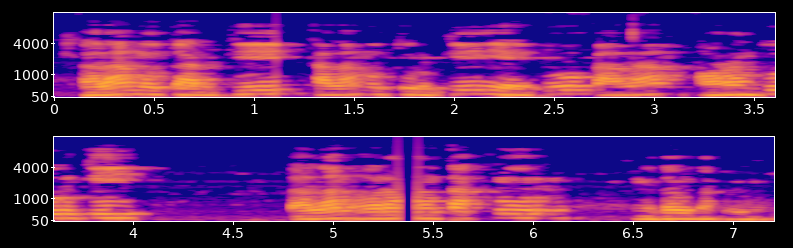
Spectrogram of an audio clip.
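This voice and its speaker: A male teacher giving a kitab commentary lesson, reading Arabic text, glossing it in Javanese and explaining in Indonesian, often asking and answering his own questions. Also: fairly high pitch. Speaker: Islamic grammar teacher. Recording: echoey room with faint background noise.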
